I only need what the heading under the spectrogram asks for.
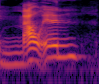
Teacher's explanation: in the word mountain, it'll be mountain like 15% of the time, which is with a glottal stop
